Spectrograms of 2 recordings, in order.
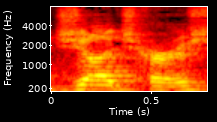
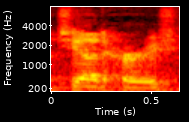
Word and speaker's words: Judd Hirsch: there for whatever reason i could never quite pronounce correctly like judge hirsch instead of judd hirsch ralph bashke instead of ralph bakshi but the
